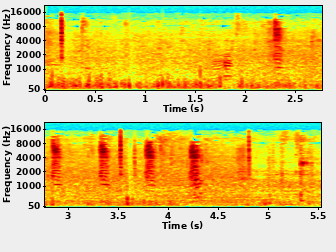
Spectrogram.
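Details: Egyptian geese in Heidelberg, where a father goose protects his offspring from other Egyptian geese: short, harsh honks and raspy bursts in quick, irregular succession over a steady low rumble of background noise.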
